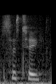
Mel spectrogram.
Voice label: "city", English

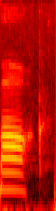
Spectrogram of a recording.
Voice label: "mark", English

